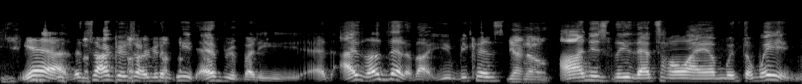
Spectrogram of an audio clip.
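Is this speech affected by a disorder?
Yes: cerebral palsy; cerebral palsy, wheelchair.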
